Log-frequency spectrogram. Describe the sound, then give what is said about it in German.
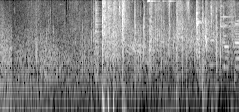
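Video game gunfire, quiet and sharp, with a tight cluster of rapid shots around the middle followed by scattered shots and bursts toward the end. “Okay, die schießen aus dem...”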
